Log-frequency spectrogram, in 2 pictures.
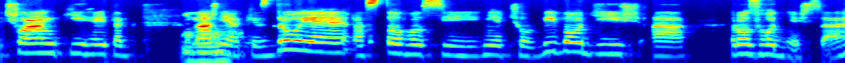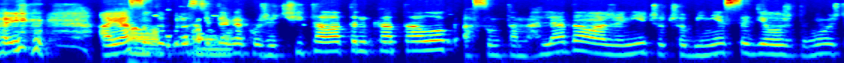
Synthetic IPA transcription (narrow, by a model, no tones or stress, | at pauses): t͡ʃlaːŋkiɦɛjt̪aɡ | maːʒɲɛakɛzd̪ɾɔjɛast̪ɔɦɔsiɲɪɛt͡ʃɔʋiʋɔɟiːʃa | ɾɔzɦɔd̪ɲɛʃsa̰ɦɛjʔajasɔmt̪upɾɔscɛt̪aɡakɔʒɛt͡ʃit̪alat̪ɛnkat̪alɔɡasɔmt̪amɦʎad̪alaʒɛɲɪɛt͡ʃɔt͡ʃɔbiɲɛsɛɟɛlɔʒɛt̪ɔmɔʒɛ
